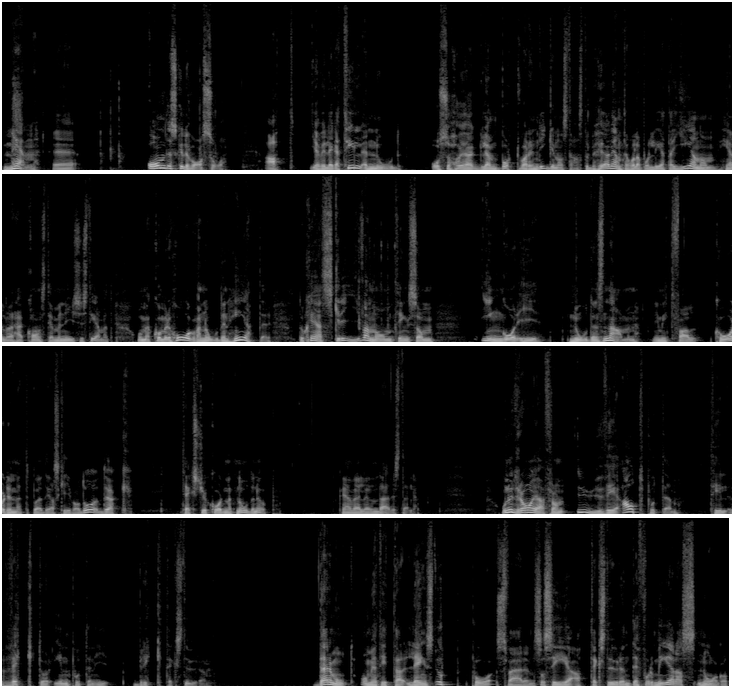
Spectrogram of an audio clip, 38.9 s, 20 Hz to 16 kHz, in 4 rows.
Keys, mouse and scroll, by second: 1.4 ctrl+z, 2.8 z, 7.7 shift+a, 12.6 a, 12.7 click, 14.2-14.7 typing, 23.1 click, 28.5 click.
